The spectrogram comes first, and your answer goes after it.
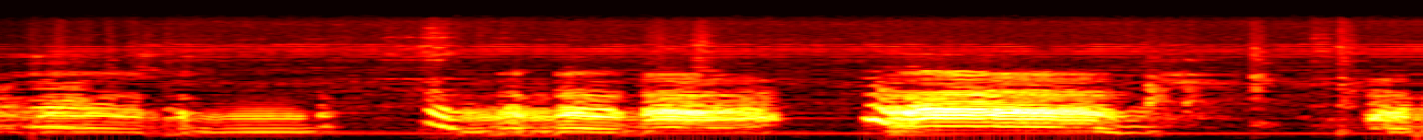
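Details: A pet Corgi 'talks' in a string of yodelling, moaning whines, some wavering and some rising, with brief breaks between phrases and a constant low background hum.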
